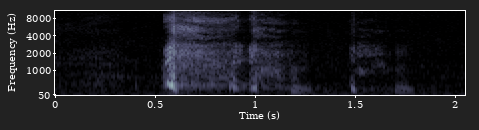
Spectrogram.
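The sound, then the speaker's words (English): A man coughing after weeks of a lingering cough: one harsh, loud burst followed by a few smaller, raspy coughs, fairly quiet overall. “go ahead and pray this thing out of me. I've been fighting a cough for 3 or 4 weeks, and I'm sick of it.”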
